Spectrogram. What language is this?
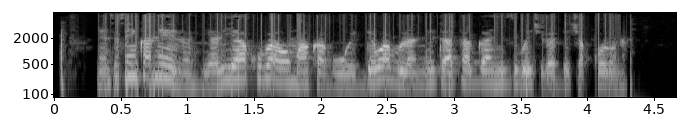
Ganda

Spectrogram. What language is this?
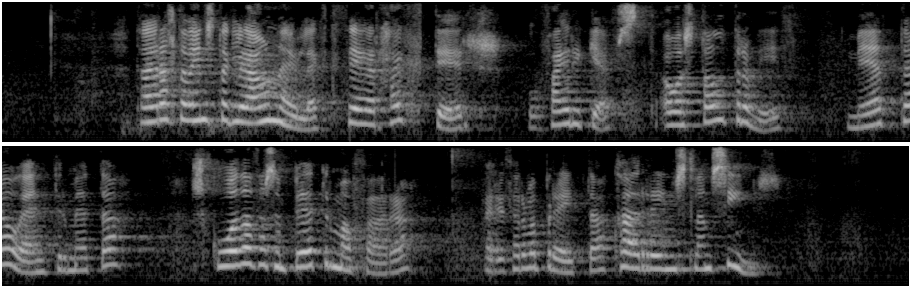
Icelandic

